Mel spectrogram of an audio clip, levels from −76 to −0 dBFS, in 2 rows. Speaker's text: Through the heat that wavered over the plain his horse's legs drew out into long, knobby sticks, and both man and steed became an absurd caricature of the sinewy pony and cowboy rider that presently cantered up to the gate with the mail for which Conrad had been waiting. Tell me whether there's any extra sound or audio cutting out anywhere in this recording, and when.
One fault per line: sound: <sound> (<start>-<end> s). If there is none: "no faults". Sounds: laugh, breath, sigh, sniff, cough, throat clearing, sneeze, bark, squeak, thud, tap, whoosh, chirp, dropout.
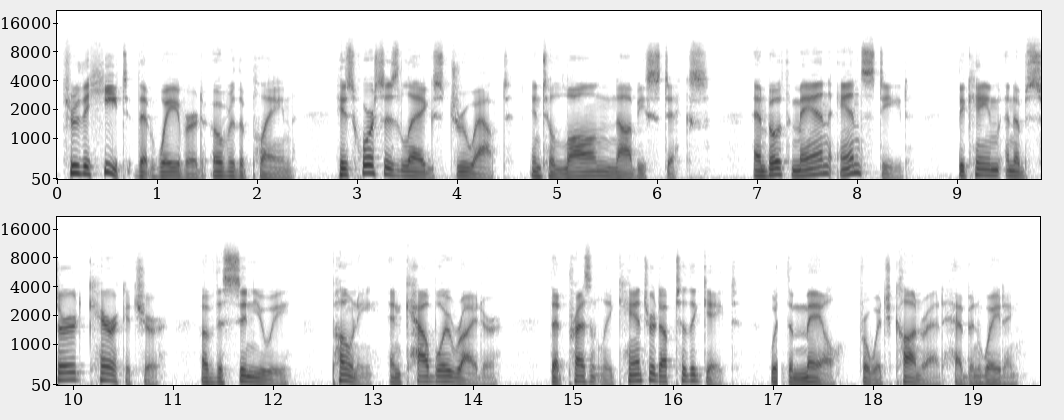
sound: dropout (17.0-17.1 s)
